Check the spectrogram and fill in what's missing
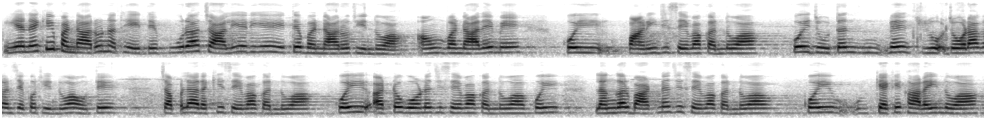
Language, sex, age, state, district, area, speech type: Sindhi, female, 30-45, Delhi, South Delhi, urban, spontaneous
